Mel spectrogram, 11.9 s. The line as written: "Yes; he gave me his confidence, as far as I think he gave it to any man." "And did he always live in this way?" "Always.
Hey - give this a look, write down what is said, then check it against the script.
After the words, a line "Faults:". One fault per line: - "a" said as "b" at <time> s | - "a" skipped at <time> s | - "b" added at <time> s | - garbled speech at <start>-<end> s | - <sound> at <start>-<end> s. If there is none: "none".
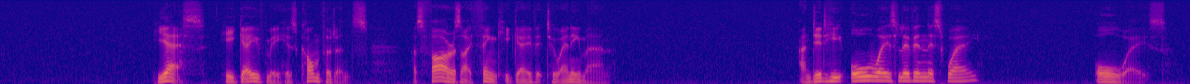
"Yes; he gave me his confidence, as far as I think he gave it to any man." "And did he always live in this way?" "Always.
Faults:
none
